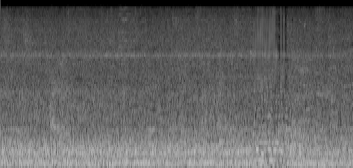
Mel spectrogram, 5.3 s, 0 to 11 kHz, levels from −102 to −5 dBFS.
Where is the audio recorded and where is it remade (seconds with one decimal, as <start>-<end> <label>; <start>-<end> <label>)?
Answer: 0.0-3.8 recorded; 3.8-4.3 remade; 4.3-5.3 recorded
